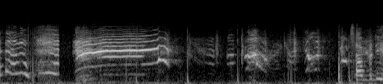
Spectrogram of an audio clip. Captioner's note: stammering and nervously laughing; Flame Screams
